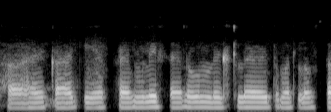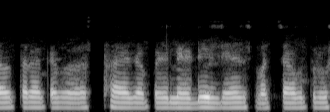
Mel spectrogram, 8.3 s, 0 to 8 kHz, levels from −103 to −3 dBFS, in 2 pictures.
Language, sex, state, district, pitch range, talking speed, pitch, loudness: Magahi, male, Bihar, Lakhisarai, 130-135 Hz, 160 wpm, 130 Hz, -29 LUFS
